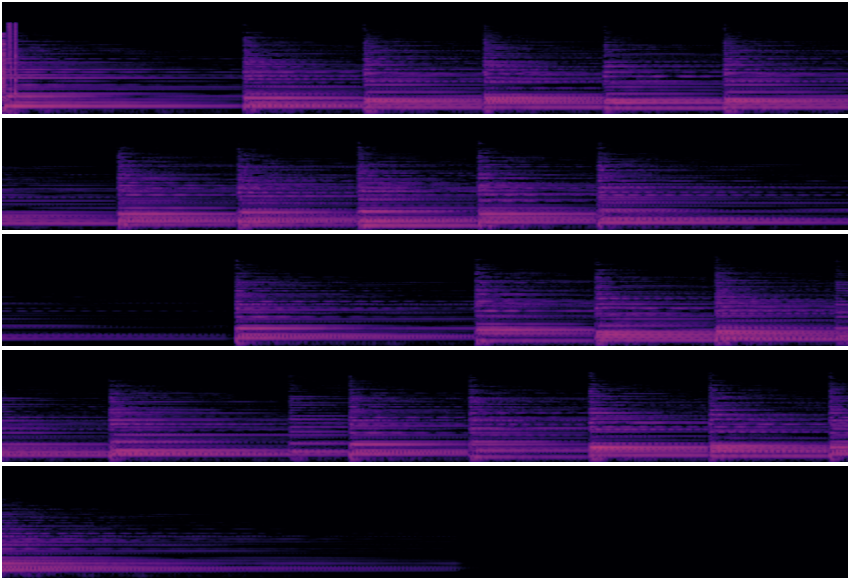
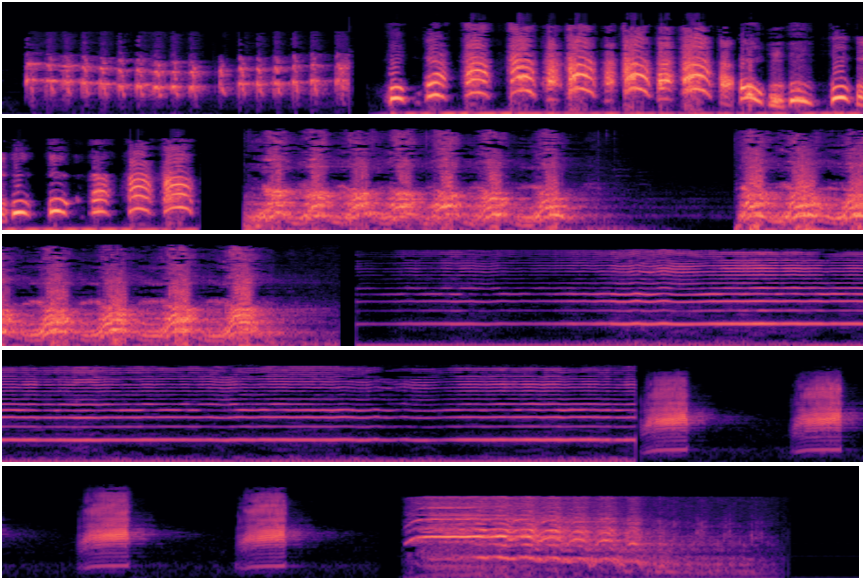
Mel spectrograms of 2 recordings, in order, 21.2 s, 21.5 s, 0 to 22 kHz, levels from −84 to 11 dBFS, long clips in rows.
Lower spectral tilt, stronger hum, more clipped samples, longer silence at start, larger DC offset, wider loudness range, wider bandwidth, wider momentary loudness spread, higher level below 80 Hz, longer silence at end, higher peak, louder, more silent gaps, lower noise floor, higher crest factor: first, -4.5 dB/octave vs -2 dB/octave; neither; neither; about the same, 0 s vs 0.1 s; neither; second, 6 LU vs 12 LU; second, 11 kHz vs 16 kHz; second, 12 LU vs 18 LU; second, -70 dBFS vs -44 dBFS; first, 2.05 s vs 0.55 s; second, -10 dBFS vs 0 dBFS; second, -44 LUFS vs -14 LUFS; neither; first, -90 dBFS vs -57 dBFS; first, 34 dB vs 16 dB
